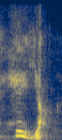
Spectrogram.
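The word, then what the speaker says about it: 部屋: bit weirdly it's pronounced heya here here and that's just a room any old room I remember it because my room is where I brush my hair I brush my hair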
